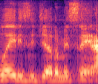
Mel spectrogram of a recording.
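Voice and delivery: ordinary talk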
